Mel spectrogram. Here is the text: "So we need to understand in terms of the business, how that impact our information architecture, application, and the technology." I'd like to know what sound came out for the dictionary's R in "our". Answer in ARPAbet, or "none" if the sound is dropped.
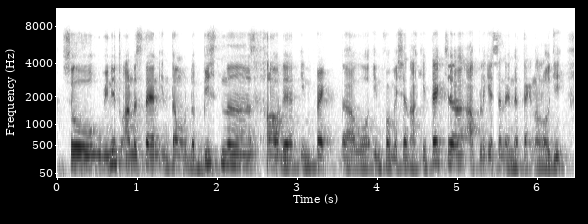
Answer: W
